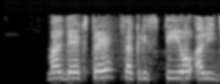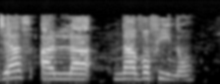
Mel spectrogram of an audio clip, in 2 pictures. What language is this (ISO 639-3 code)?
epo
